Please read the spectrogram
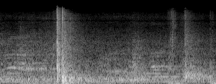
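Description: Baseball bat hitting a pitched ball with a sharp crack about half a second in, followed by a fainter knock near the end.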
